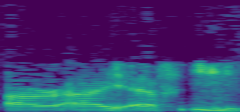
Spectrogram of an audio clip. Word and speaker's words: Rife: That's spelled R-I-F-E, Rife.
